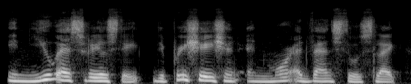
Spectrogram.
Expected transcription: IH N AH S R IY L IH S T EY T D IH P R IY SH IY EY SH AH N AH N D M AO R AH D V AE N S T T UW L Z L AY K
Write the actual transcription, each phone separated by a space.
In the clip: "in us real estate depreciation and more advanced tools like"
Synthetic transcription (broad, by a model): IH N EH S R IY L S T EY T D IH P R IY SH IY EY SH AH N AH N D M AO R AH D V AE N S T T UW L S L AY K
